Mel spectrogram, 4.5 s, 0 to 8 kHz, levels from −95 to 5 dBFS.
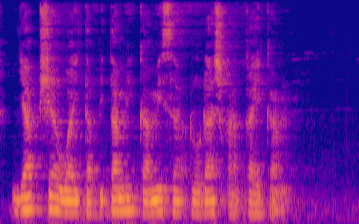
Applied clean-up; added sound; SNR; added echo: neural separator model SepFormer DNS4.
